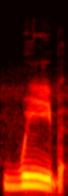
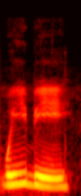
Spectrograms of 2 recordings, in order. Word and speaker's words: Weeb: It's pronounced Weeb, not Weeby in Canada. American Weebies pronounce it Weeby. So it's Weeb.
